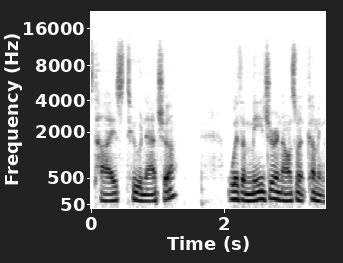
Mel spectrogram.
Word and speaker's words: NACHA: Well, it's because if we take a look at Natcha, which is spelled NACHA, that is what governs the ACH network, right?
